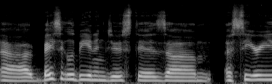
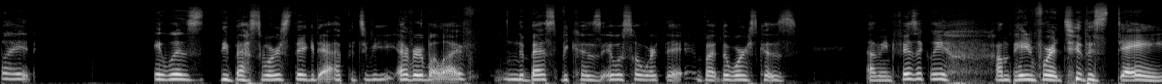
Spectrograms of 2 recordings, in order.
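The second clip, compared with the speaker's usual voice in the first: tearful, speaking through tears, crying; 3 semitones higher, 4 dB louder than usual. Reflecting on having created her baby inside her, crying. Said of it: "I'm actually crying right now".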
